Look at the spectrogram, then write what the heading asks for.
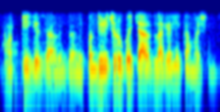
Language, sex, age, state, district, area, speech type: Marathi, male, 18-30, Maharashtra, Washim, rural, conversation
